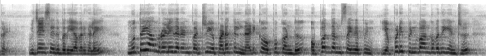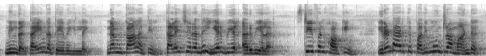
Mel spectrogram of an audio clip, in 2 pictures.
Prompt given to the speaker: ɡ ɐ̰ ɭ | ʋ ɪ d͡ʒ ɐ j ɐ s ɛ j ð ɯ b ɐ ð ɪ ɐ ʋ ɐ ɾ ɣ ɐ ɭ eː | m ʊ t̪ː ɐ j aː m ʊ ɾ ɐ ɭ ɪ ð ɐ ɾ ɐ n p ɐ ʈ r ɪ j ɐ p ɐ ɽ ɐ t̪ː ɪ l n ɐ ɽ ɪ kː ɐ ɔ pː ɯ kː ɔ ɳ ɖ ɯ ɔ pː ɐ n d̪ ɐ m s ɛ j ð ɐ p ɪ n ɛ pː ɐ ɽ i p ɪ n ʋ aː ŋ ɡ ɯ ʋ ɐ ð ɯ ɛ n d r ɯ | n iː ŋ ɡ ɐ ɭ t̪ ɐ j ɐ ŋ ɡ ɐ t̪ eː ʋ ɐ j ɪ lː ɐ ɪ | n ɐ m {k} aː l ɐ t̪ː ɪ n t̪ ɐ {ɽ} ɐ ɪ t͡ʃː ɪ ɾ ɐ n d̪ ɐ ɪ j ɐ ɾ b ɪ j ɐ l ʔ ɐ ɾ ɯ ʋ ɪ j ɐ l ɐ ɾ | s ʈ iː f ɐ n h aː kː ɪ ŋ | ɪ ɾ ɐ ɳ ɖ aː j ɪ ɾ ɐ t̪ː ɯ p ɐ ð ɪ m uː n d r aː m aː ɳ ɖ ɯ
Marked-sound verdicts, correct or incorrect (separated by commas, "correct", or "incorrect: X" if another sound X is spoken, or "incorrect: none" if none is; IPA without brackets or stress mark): correct, incorrect: l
